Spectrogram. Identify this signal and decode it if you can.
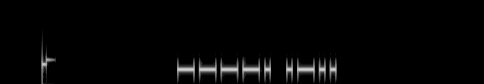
Morse code, heard as a keyed tone, about 22 wpm, 700 Hz. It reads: 9 L
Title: Single-Letter Single-Number 22wpm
